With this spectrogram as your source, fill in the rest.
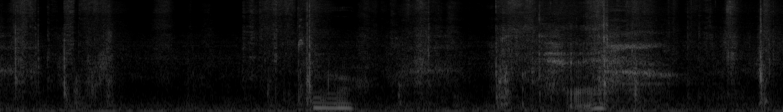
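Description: Paper pages turn and rustle.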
